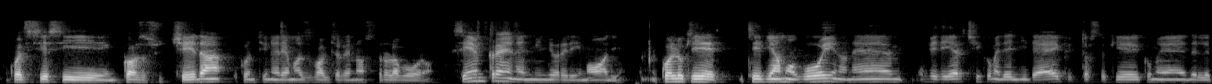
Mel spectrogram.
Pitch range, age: 110-130 Hz, 20-39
